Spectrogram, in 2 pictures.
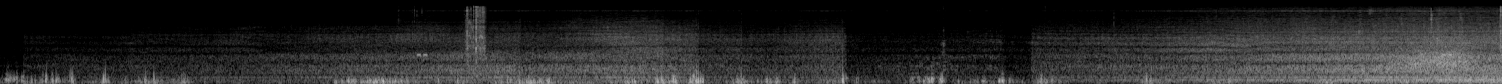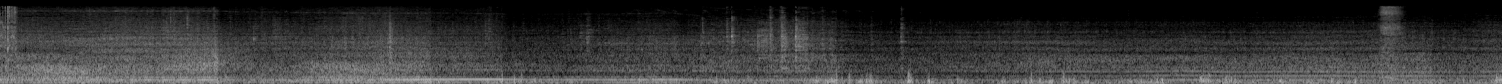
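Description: John Deere 7930 tractor's six-cylinder diesel engine pulling hard as it drags a subsoiler through dry ground, with a steady engine note. It grows louder as the tractor comes closest, about halfway through, then eases off as it moves away.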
